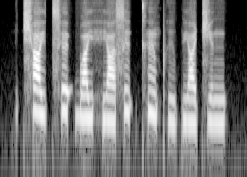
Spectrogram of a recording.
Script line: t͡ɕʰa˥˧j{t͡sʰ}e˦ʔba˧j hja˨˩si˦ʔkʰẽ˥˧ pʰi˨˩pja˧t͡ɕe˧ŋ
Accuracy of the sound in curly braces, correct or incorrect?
correct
